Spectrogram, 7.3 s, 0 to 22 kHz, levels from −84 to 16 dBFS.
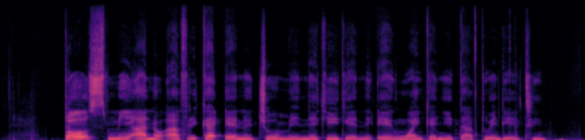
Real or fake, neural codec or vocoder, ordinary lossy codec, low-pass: fake; codec, 44.1 kHz, 7.8 kbps, Pupu-Codec; none; none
